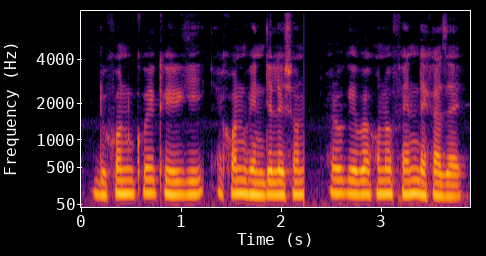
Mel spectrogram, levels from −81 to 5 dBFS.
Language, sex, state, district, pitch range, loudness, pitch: Assamese, male, Assam, Sonitpur, 145-155 Hz, -13 LUFS, 150 Hz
